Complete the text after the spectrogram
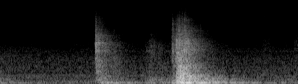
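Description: A door thuds shut close by.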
